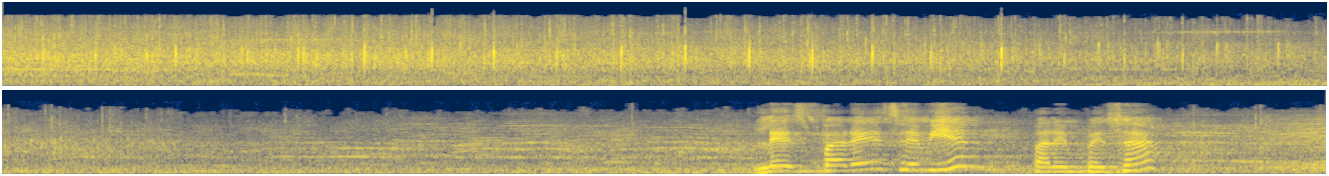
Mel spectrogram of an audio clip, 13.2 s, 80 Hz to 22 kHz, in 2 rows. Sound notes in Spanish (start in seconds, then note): 8.0 aplausos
